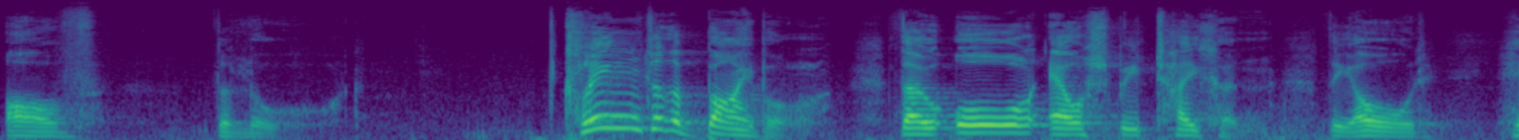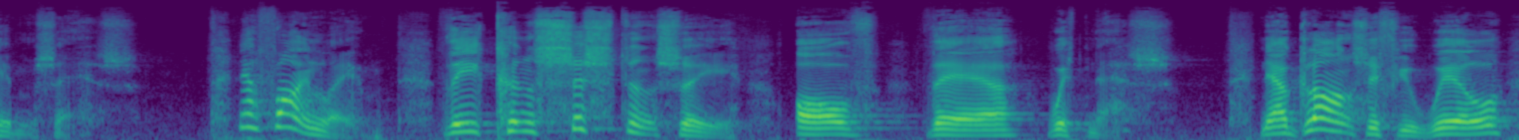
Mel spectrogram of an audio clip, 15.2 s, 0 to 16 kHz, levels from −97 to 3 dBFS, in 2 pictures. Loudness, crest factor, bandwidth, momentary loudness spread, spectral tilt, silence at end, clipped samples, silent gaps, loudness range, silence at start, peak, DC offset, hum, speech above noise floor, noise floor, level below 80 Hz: -26 LUFS; 22 dB; 12.5 kHz; 20 LU; -4.5 dB/octave; 0 s; under 0.1%; none; 7 LU; 0.05 s; -6 dBFS; under 0.1%; none; 43 dB; -70 dBFS; -60 dBFS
